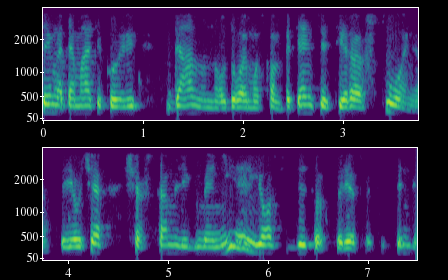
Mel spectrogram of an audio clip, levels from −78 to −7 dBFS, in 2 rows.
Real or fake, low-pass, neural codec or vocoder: real; 3.6 kHz; none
